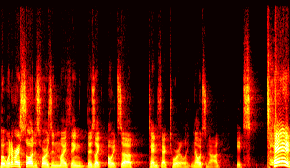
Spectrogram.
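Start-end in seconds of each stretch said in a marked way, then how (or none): 4.7-5.8 loud yelled delivery. Joking about reading ten factorial, with a shouted 'ten'. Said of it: "You just yell it out".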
